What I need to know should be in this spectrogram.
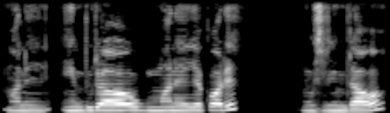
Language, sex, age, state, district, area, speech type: Bengali, female, 45-60, West Bengal, South 24 Parganas, rural, spontaneous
